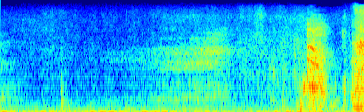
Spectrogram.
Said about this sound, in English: I had to sneeze. That's not going to stop this message.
